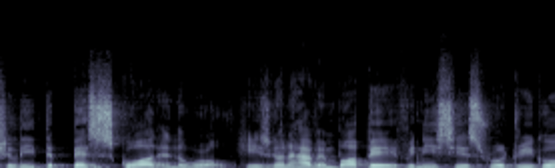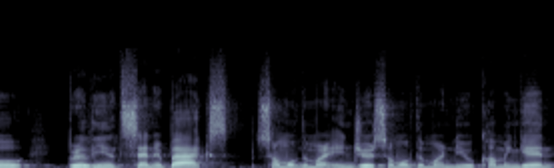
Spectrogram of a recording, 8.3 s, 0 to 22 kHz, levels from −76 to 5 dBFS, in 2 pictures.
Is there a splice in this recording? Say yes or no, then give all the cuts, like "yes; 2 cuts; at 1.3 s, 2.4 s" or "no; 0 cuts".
no; 0 cuts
